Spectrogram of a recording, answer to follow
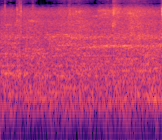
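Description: Shopping-mall ambience: a steady wash of background noise with faint indistinct voices.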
